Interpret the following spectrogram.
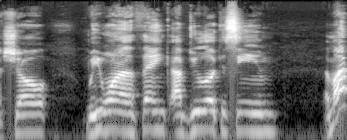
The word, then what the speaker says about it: Abdullah: the uh the show we want to thank Abdullah casim am I pronouncing your name right absolutely not am I even close to it abdala actually you're pretty damn close damn right but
